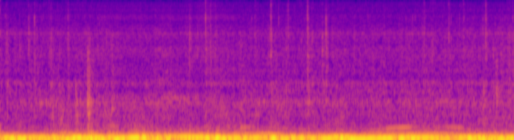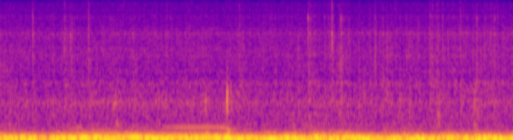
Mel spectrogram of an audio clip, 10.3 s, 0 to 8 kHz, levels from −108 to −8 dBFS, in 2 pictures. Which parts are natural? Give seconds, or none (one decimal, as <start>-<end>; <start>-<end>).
0.0-1.0; 2.4-10.3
